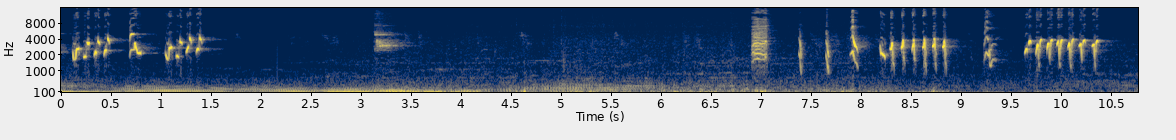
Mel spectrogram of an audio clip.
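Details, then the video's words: Ruby-throated bulbul, original recorded voice used as lure and song-training audio for caged birds: bursts of rapid sharp chirps with trilled runs, separated by quieter stretches of low rumbling background noise. "Pancingan Burung Dengan Suara Asli Burung Cucak Kombo"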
